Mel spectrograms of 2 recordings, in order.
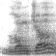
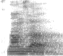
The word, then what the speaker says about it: Lanzhou: Did you use a private name, Longzhou or Lanzhou? Lanzhou.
